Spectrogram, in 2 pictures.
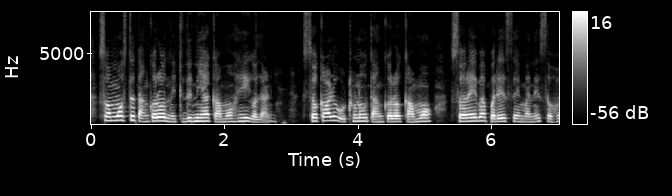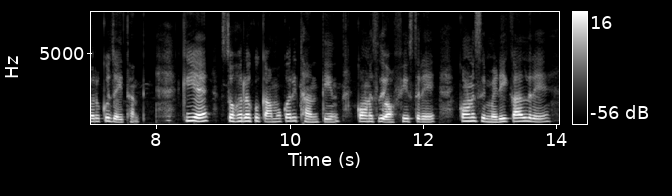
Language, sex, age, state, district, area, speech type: Odia, female, 30-45, Odisha, Koraput, urban, spontaneous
